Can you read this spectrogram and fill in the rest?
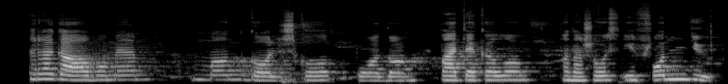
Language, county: Lithuanian, Kaunas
